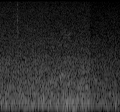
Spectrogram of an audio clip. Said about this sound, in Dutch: Eh, maar het brengt mij wel bij de vraag, als we zo vlak bij jullie huis uitkijken over die immense zee.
